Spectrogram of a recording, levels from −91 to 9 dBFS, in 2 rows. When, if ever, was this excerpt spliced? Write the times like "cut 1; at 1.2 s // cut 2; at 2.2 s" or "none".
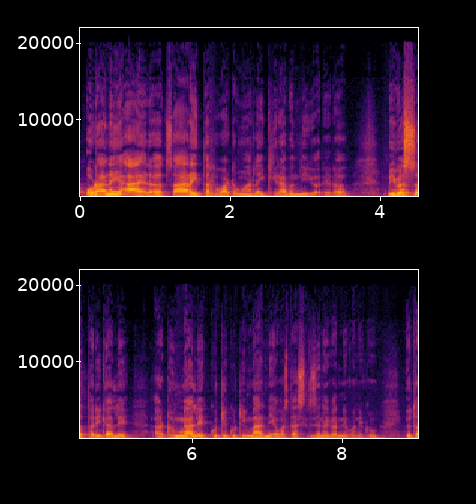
none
